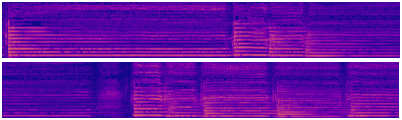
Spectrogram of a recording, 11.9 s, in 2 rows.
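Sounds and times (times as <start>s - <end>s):
soprano singing choir part: 0.2s - 11.9s.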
